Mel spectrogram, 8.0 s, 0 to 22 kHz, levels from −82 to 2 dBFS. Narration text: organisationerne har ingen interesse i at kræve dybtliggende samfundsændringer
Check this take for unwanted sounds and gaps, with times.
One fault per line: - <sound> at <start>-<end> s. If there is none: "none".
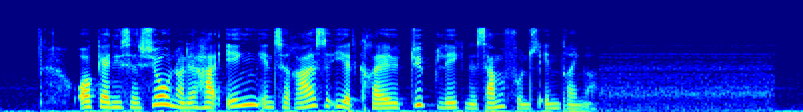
none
